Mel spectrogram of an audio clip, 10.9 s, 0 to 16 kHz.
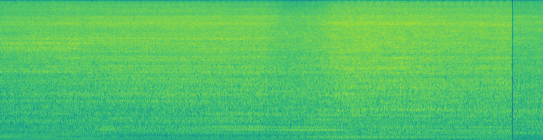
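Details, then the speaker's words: BMW E36 with M50 intake manifold swap and AFE cold air intake, just started in garage: clean free revs with loud throaty intake roar; pulls evenly, runs and idles well. "It's definitely here the intake noise. Oh, yes. The intake noise is definitely there. It's loud. Way louder."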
